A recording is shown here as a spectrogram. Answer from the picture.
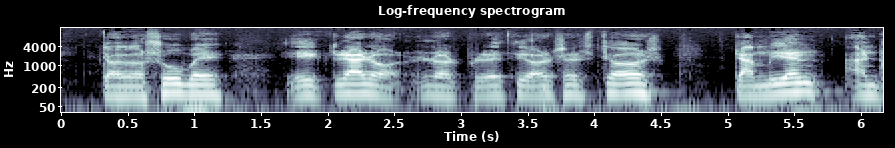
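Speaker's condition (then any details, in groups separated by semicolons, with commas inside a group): Condition akin to cerebral palsy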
